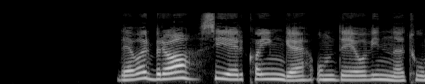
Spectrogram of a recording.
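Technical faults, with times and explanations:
throughout: low-delay AAC compression. The speech sounds rough and grainy throughout, with noise filling the gaps between harmonics and a thin, synthetic top band. This is likely the short-frame AAC-ELD codec used in video calls, and the damage fits a bitrate near 32 kbps.
1.13 to 1.23 s: AAC frame loss with concealment. A brief smeared, noisy patch replaces the speech here. About 80 ms of audio went missing, which fits four dropped frames, and the decoder papered over it by rebuilding from the last good spectrum.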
